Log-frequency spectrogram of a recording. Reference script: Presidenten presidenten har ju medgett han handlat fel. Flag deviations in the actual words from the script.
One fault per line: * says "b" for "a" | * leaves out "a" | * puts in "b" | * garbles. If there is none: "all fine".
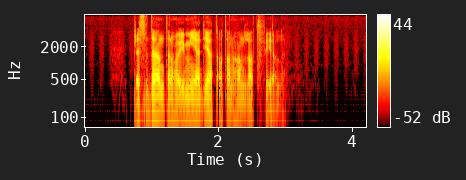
* leaves out "presidenten"
* puts in "att"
